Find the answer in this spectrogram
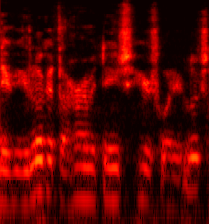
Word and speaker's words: Hermitage: your schedule to go by the Hermitage, or Hermitage as they would pronounce it in some countries anyway, home of Andrew Jackson.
